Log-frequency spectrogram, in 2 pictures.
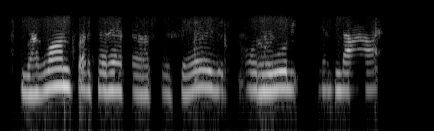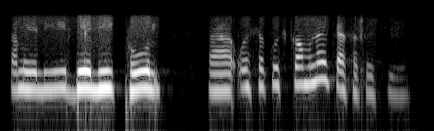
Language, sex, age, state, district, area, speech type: Maithili, female, 60+, Bihar, Begusarai, rural, conversation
